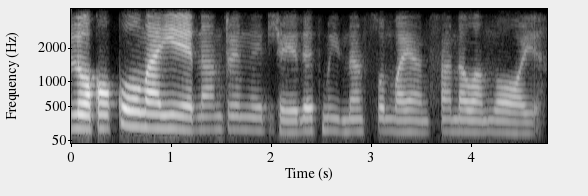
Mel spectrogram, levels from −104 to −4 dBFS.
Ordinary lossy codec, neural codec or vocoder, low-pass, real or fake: Opus, 24 kbps; codec, 16 kHz, 0.5 kbps, X-Codec, HuBERT features, trained on balanced general audio; 3.6 kHz; fake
